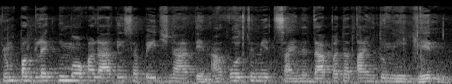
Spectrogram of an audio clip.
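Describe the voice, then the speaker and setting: A man's voice: fairly high pitch, fairly even intonation, normal speed, a little hiss or hum, natural voice. A man playing a doubtful, guilt-ridden young writer in a dramatic script reading, reluctant and questioning. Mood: uneasy.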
